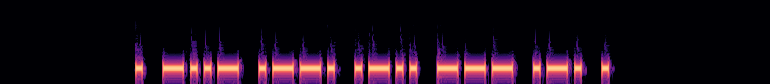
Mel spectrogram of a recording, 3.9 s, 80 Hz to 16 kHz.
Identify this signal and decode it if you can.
Morse code, heard as a keyed tone, about 36 wpm, 700 Hz. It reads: EXPLORE
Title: Sentences from Top 1100 Words - New Word Drill Alt - 35wpm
